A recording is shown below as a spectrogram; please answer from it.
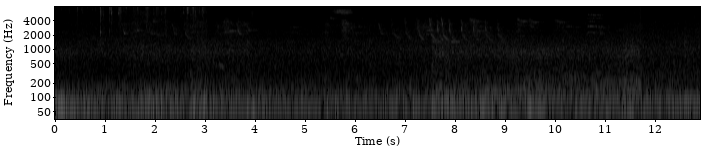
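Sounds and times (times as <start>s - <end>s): small bird chirping: 0.4s - 3.0s.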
